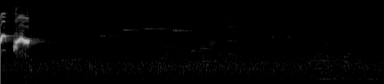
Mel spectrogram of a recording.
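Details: Red-whiskered bulbul of the 'Mí lửa' type, recorded during wild-bird trapping on 28 February 2017: one loud, bright two-part chirp at the start, then near-silence with faint, thin distant bird notes.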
